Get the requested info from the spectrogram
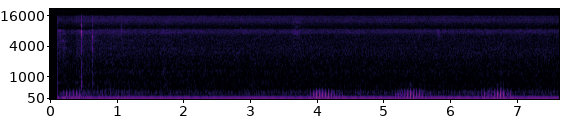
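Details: Sleeping orange cat purring: a low, pulsing rumble that swells into three soft bursts roughly 1.3 seconds apart over a steady quiet hum, with no other sounds.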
